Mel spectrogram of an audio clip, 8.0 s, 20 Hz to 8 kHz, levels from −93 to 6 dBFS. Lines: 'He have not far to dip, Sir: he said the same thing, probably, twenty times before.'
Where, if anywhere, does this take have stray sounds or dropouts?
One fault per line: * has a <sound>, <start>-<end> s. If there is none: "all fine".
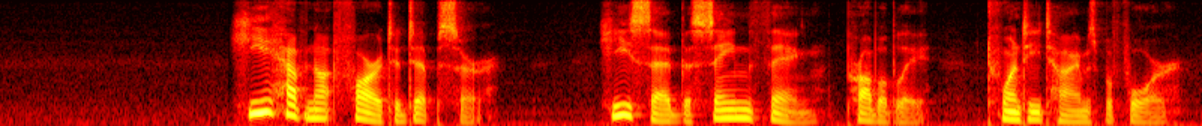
all fine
